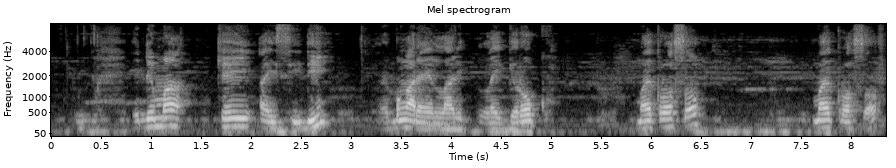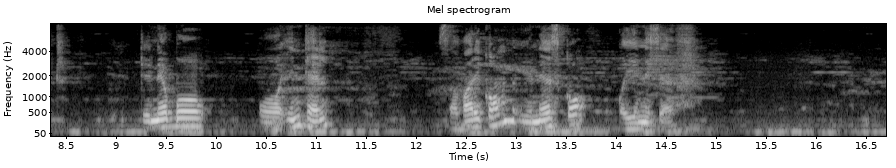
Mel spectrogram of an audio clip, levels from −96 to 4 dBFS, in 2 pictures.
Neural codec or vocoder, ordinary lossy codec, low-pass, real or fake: none; none; none; real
